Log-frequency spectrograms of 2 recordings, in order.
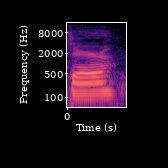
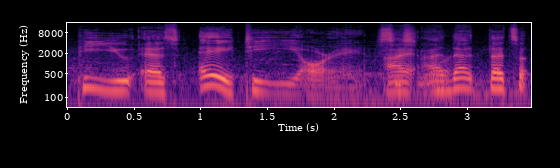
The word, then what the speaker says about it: Pusatera: Pustera? Yeah, Pusatera still. Pusatera. Yeah, Pusatera. Is there an A in there, or did I spell that wrong? There sure should be, I believe. Yeah, there's an A. Okay, so it's Pusatera.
